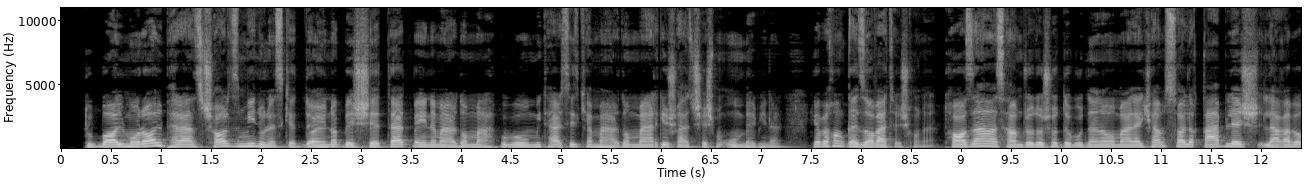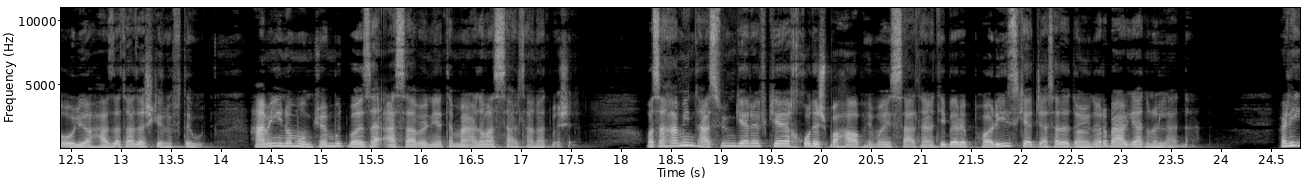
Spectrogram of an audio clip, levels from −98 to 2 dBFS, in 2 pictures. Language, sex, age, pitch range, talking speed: Persian, male, 30-49, 135-170 Hz, 175 wpm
